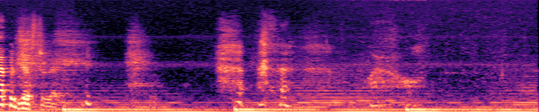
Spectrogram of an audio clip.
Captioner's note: laughing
